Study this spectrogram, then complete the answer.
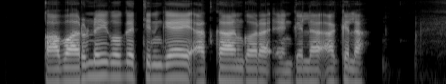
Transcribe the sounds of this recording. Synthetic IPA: ka˨ba˨ɾu˦ne˦ji˦ko˦ɡ̬e˦t̪ːi˦nɡɛ˦jʔa˨t̪ka˦nɡɔ˧ɾa˨ʔe˨ŋɡe˦la˦ʔa˦kɪ˦la˦

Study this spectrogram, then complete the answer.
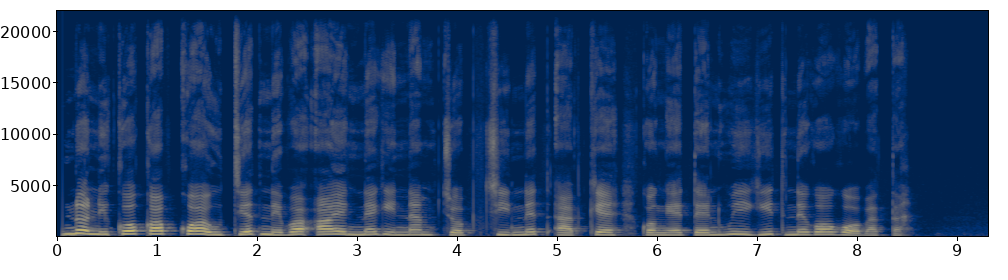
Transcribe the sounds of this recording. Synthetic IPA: no˦˨ni˨ko˦kɔ˦p̚kɔ˦˨u˨tje˦tne˨bɔ˦ʔa˦ɪ˦ŋnɛ˦kɪ˨na˦mt͡ʃɔ˨p̚t͡ʃi˨ne˦ta˨p̚kɛ˦˨ | kɔ˨ŋɛ˨tɛ˨nwi˦ɡi˦tne˦kɔ˦kɔ˨ba˨ta˨

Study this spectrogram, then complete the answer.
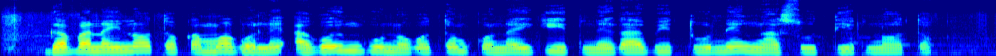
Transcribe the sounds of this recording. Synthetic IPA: ɡa˨va˨na˨inɔ˦t̪ɔ˨ka˨mwa˦ɣɔ˨lɛ˦ʔa˨ɣo˦i˦ŋɡu˦nɔ˨ɣɔ˨t̪ɔ˦mkɔ˨na˨iɣi˦t̪nɛ˨ɣa˦bi˦tu˦nɛ˦ŋa˨su˨tje˨knɔ˦t̪ɔ˦k

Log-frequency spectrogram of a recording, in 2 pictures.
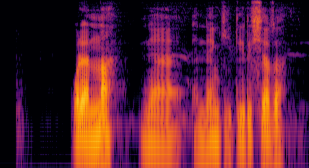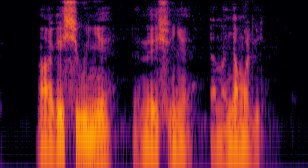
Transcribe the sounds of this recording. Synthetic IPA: wɔ˦ɾɛ˨na˦ | nɛ˦a˨ɛ˨nɛ˦ŋki˨ti˦ɾɪ˦ʃa˦ta˦ | na˨kɛ˦ʃi˦ku˦ɲe˦ | tɛ̰˨nɛ˦˨ʃu˦ɲɛ̰˨ | a˨na˨˦ɲa˦ma̰˨li˦

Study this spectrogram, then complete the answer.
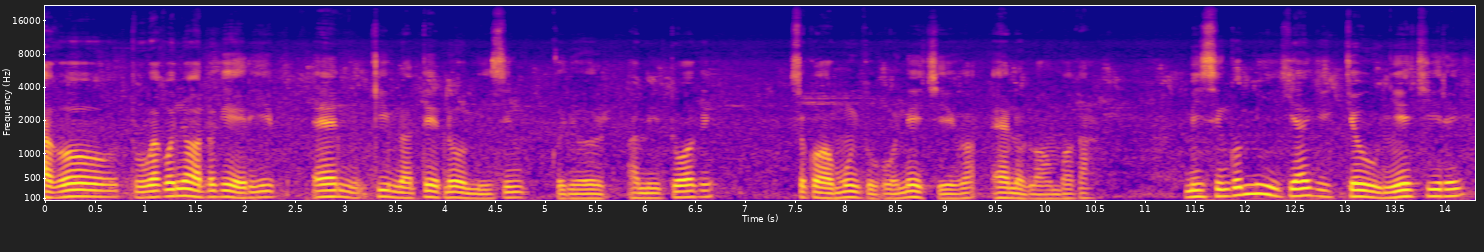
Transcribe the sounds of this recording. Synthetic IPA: a˨ko˦tu˨ka˦ko˦ɲɔ˦˨lo˦ke˨ɾi˦p | ɛ˦nki˦mla˨te˦˨no˦˨mi˨si˦ŋ | ko˨ɲo˨ɾ | a̰˨mi˨twɔ˦ke˦ | sʊ˦kɔ˨mu˦ɲko˨ko˨ne˦˨t͡ʃe˨kɔ˦ɛ˦no˨lɔ˨mbɔ˦ka˦ | mi˨si˦ŋɡo˦mi˦kja˦ki˨kjo˦u˨ɲe˦t͡ʃi˦ɾe˦k

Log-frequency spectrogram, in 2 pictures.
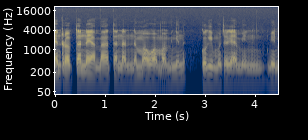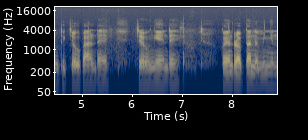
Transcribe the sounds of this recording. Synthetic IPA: e˦ndɾɔ˨p̚ta˦nɛ˦a˨ma˦ta˨na˨nnɛ˦ma˨wa˨ma˨mi˦ŋi˦na˦ | ko˦ki˨mu˨t͡ʃe˦kɛ˨a˨mi˨mi˨nu˦ti˦k̚t͡ʃe˨u˦pa˦ndɛ˦k | t͡ʃe˨u˦ŋe˦ndɛ˦k | ko˦ɛ˦ndɾɔ˨p̚ta˦nɛ˨mi˦ŋi˦n

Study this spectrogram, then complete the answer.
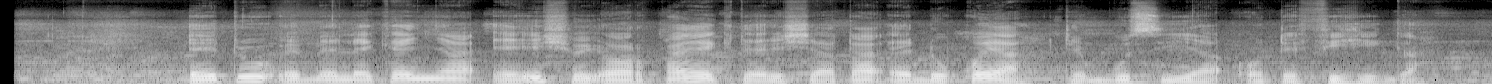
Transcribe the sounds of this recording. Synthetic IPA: e˨tu˦ʔe˨be˨le˨kɛ˦ɲa˦ʔe˨i˦ʃo˨jʔɔ˦ɾpa˦ɛ˦ktɛ˨ɾi˨ʃa˨ta˦ʔe˦do˨ko˦ja˨te˨bu˦si˨ja˨ɔ̰˨te˨fi˦ɦi˨ɡa̰˨

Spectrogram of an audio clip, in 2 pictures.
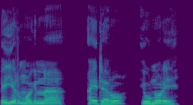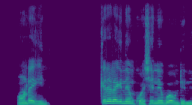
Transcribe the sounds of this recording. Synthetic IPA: pe˨ije˦ɾu˨mɔ˨kɪ˦naː˦ | ɪ˨tɛ˨ɾo˦ | e˨u˨no˦ɾe˨ | ɔ˨nda˦ɪ˨kɪ˦n | kɛ˦ɾɛ˦lɛ˦kɪ˦ne˦ŋ˨kwa˨ʃɛ˦ne˦pwa˦u˨nde˨ni˦

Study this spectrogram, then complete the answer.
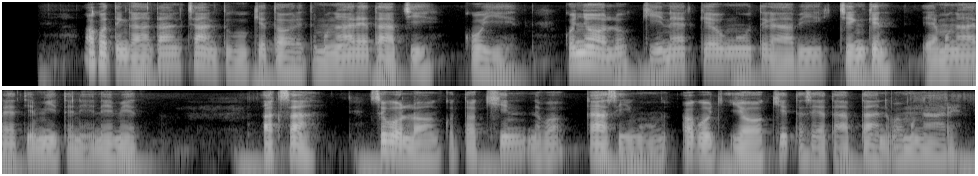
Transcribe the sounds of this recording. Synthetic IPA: a˦ko˨tɪ˨ŋɡa˨nta˦ŋt͡ʃa˦ŋtu˨ku˨kje˦tɔ˨ɾe˨tɪ˨mʊ˨ŋa˦ɾɛ˦ta˨p̚t͡ʃi˦ | ko˨je˨t̚ko˦ɲɔ˦lu˦ki˨nɛ˦t̚ke˦u˦ŋu˦tɪ˦ka˨bi˦t͡ʃɪ˨ŋɡɪ˦nje˨mʊ˦ŋa˦ɾɛ˦tjḛ˨mi˦tḛ˨nḛ˨ne˦me˨t̚ | a˦ksa˨ŋ | sɪ˦ko˨lɔ˨ŋku˨tɔ˨kːi˦nːɛ˨bɔ˦ka˦si˨ŋu˨ŋa̰˦ko˨jɔ˨kːi˦te˨s̬e˨ta˨p̚ta˦˨nɛ̰˨bɔ˦mʊ˦ŋa˦ɾɛ˦

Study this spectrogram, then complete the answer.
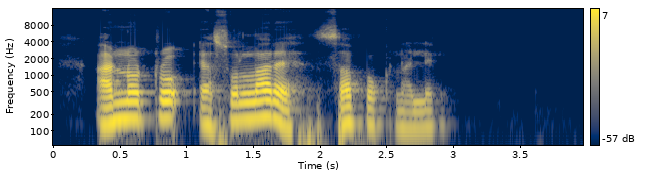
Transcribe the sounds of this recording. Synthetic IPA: a˨nɔ˦tʼɔ˦ɛ˨sʊ˦la˦ɾɛ˨z̥a˦pɔ˨kna˨lɪ˦ŋ

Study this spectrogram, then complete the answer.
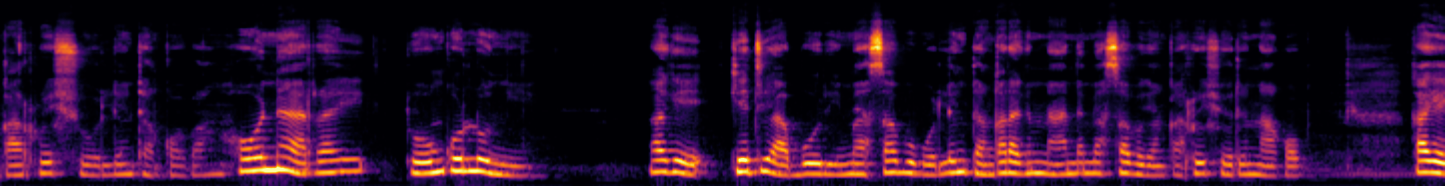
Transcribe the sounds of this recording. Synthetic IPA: ŋka˨rwe˦ʃo˨le˦ŋta˨ŋkɔ˨ba˦ŋho˦nɛ˦a˨ɾa˦i˦ | to˨˦ŋ˦ɡo˦lo˦ŋi˨ | ka˦kɛ˨ke˦ti˦a˨bo˦ɾi˨mɛ˨a˨sa˦bʊ˨ko˨le˦ŋta˨ŋka˦ɾa˨kɪ˦na˨˦nɛ˦mɛ˦a˨sa˦bʊ˨kɛ˨ŋka˨rwe˦ʃo˨ɾi˦na˨kɔ˦p̚ | ka˦kɛ˨

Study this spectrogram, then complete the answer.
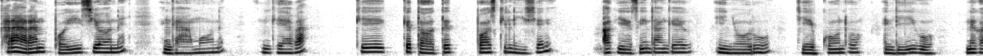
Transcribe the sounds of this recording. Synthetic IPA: kʰa˦ɾa˦˨ɾa˦npo˨i˦sjɔ˦ne˦ | ŋɡa˨mo˦ne˦ | ŋɡe˨ba˦ | kʰi˦ | ke˦tɔ˨te˦t̚ | pɔ˦ski˦li˨ʃje˦k | a˨kje˨si˦nda˦ŋɡe˦ | i˨ɲo˨ɾu˦ | t͡ʃe˨p̚kʰo˦ndo˦ | i˨ndi˨i˦ko˨ | ne˦ka˦

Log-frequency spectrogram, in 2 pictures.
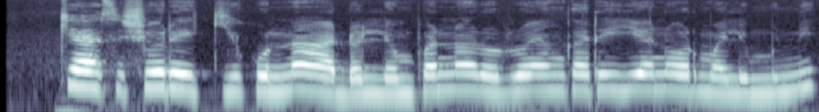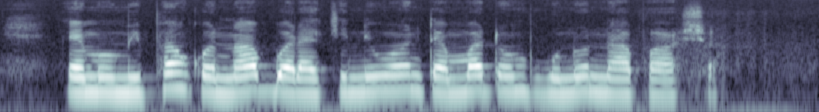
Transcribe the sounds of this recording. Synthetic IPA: kɛ˦asi˨ʃɔ˦ɾeki˨kuna˦˨ɗɔ˨lːimpana˦ɾɔ˨ɾɔ˦a˦ŋɡa˦ɾi˦jɛ˦nɔɔɾmali˨muni˦ | ɛmɔmipa˦ŋkɔnaɓɔ˨ɾaki˨ni˦wɔntɛma˦tɔmbu˨kunɔ˦napaʃa˨

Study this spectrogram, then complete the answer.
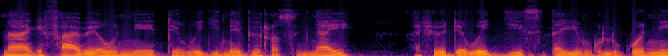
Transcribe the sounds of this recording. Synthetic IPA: na˦˨ɡi˦fa˨bɛ˦u˦nːi˦te˨we˦d͡ʒi˦ne˦bi˨ɾɔ˨su˨ɲa˦ji˦ | a˨ʃo˨d̬e˨we˦d͡ʒi˦si̥˨ta˦ji˦˨ŋɡu˦lu˨ko˦nːi˦

